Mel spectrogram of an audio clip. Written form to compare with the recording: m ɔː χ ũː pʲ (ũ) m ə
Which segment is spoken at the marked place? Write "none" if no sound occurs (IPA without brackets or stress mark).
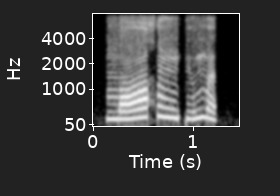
u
